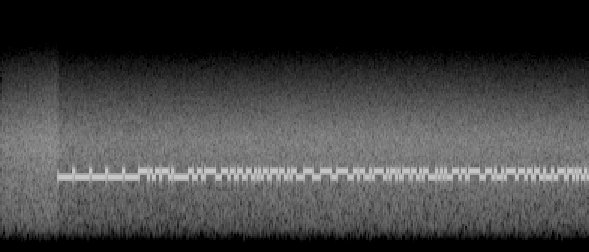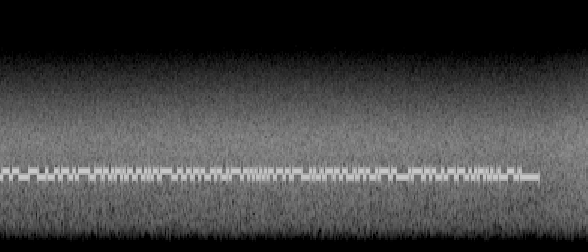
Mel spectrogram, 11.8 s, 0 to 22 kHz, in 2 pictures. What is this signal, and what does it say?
RTTY (45.45 baud, 170 Hz shift), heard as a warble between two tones, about 1360 Hz centre, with radio static. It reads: IT IS BOTTLED BY THE PARAMOUNT DISTILLERS OF CLEVELAND,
